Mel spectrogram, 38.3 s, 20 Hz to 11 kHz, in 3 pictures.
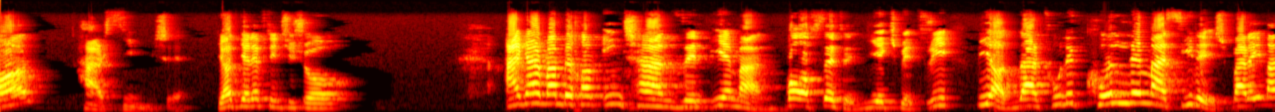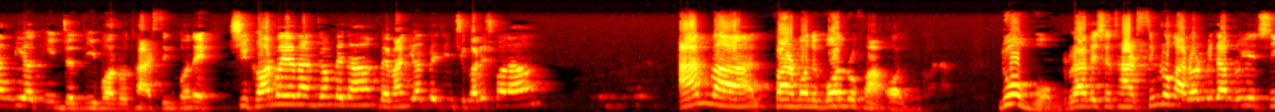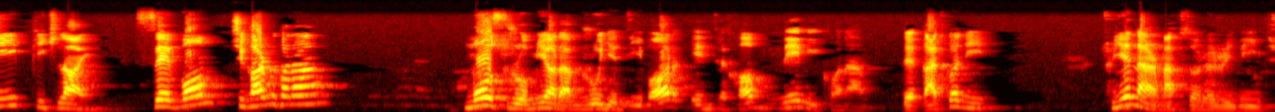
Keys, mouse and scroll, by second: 4.9 middle click, 5.8-6.4 scroll up 1, 36.5 Escape.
